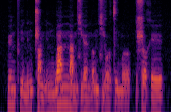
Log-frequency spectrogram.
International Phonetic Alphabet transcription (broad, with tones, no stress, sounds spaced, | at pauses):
y˦ n pʰ i˨˩ n̪ i˦ ŋ ʈ͡ʂ ɑ˨˩ ŋ i˥˨ n m w a˦ n n̪ a˨˩ n ɕ j ɛ˥˨ n̪ ɤ˨˩ ŋ ɕ j o˥˨ ʊ̯ t̪ i˨˩ m ɤ˨˦ | ʂ ɤ˥˨ x e˦ ɪ̯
